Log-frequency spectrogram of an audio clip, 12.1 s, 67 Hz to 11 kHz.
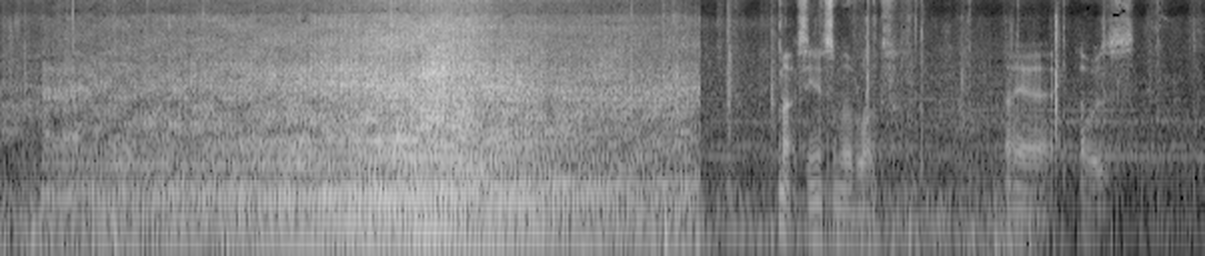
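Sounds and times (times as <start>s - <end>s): golf cart motor hum: 0.4s - 7.0s.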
